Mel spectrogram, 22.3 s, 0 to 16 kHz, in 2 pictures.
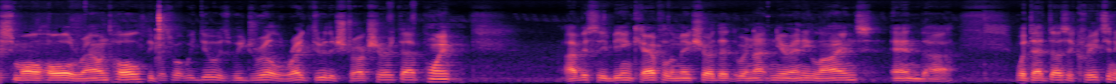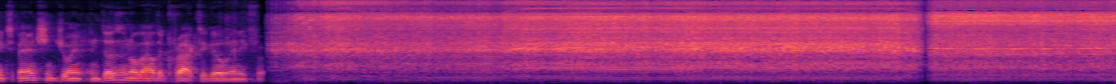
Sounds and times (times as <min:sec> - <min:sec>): Speech: 0:00.0 - 0:04.6, 0:05.6 - 0:09.6, 0:10.2 - 0:13.8
Drill: 0:13.8 - 0:22.3.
